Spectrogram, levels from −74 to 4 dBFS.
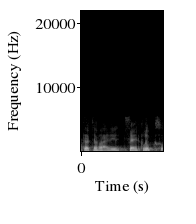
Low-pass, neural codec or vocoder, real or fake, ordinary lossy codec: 5.4 kHz; codec, 16 kHz in and 24 kHz out, 0.6 kbps, FireRedTTS-2 codec; fake; AAC, 48 kbps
